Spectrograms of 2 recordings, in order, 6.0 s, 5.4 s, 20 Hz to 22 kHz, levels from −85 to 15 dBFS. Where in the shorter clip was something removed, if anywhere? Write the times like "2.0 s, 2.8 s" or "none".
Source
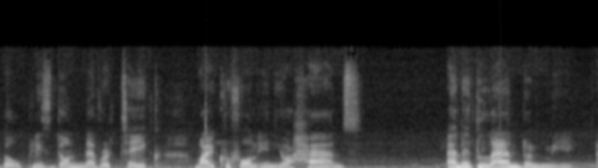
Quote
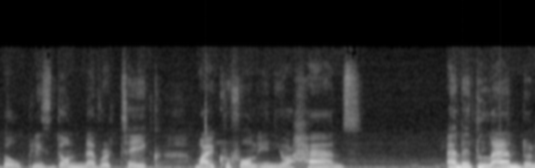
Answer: none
